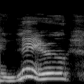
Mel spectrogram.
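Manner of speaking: put-on posh voice. Showing the telephone voice she puts on: posh telephone voice on hello. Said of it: "I do my mum's telephone voice and I sound".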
